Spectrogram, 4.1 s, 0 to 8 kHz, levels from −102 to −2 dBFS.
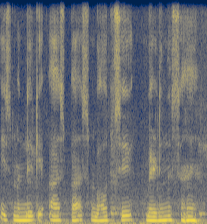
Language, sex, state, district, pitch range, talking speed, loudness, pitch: Hindi, male, Uttar Pradesh, Lucknow, 140-155 Hz, 115 wpm, -15 LUFS, 145 Hz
